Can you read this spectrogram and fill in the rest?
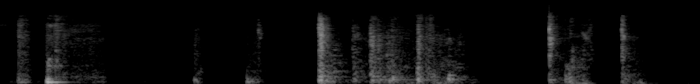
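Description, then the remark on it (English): A door shuts with a solid thump, followed by a series of sharp clicks and rattles from the handle and latch, with no voices. “I'm gonna shut this door.”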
